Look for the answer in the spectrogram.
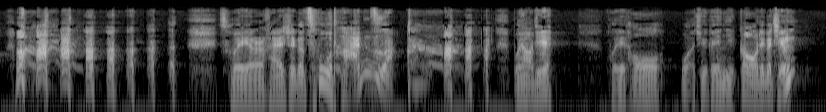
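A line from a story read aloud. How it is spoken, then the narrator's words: Laughing. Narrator (Chinese): 红丽笑了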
